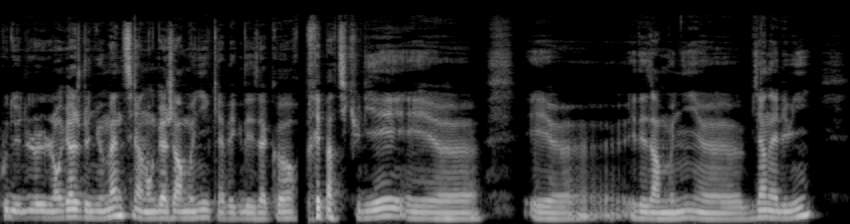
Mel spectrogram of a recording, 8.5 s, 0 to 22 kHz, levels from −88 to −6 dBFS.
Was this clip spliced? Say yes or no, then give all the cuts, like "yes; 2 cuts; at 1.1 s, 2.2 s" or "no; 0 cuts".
yes; 2 cuts; at 1.3 s, 3.0 s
